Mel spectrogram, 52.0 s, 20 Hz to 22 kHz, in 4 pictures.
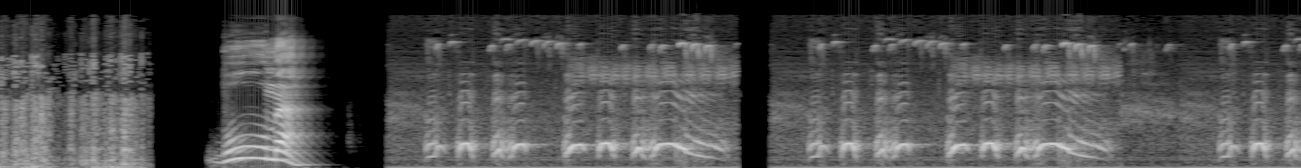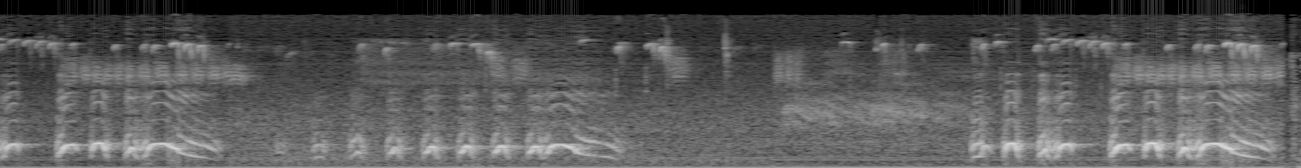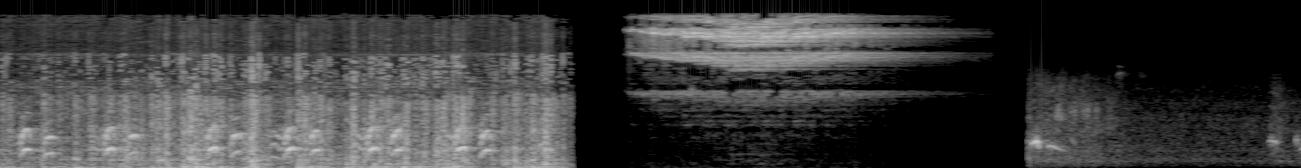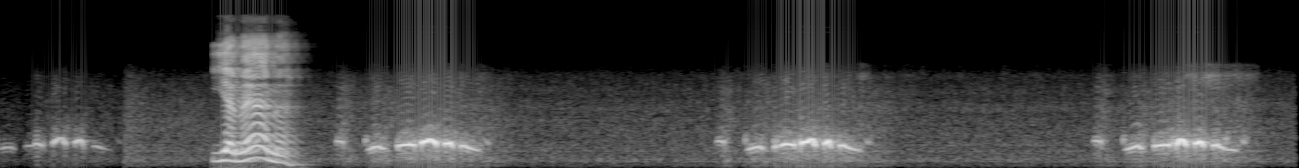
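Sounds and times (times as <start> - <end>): owl hooting: 4.3 - 7.4, 8.1 - 20.0, 20.8 - 27.4, 41.9 - 44.0, 46.2 - 47.8, 50.0 - 51.6.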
